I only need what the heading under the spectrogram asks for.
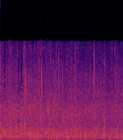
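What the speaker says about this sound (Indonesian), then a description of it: "Boleh Ibu tepuk tangan untuk Ahilman." An audience at an Islamic talk by Ustaz Hilman claps steadily for nearly two seconds, a dense wash of hands without clear individual claps.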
